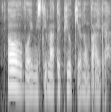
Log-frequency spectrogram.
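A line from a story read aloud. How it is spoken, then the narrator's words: Sighing reply. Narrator (Italian): replicò Madama di Clèves sospirando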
